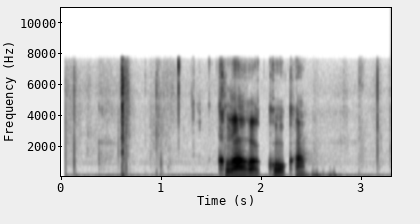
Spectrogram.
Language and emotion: Russian, neutral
